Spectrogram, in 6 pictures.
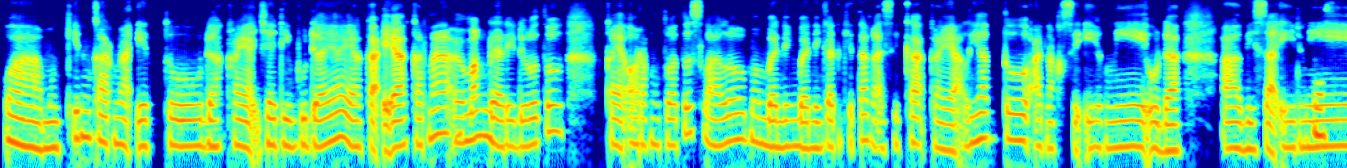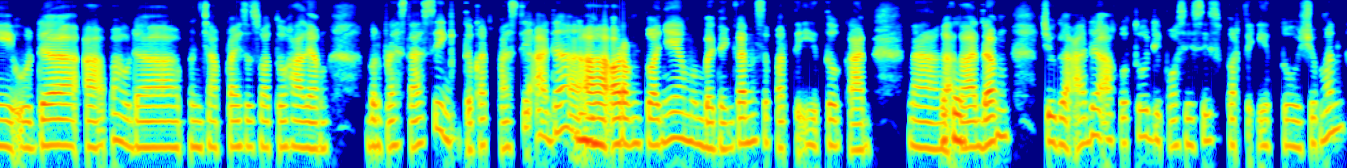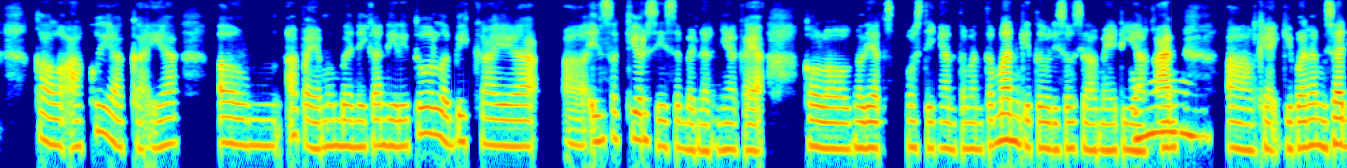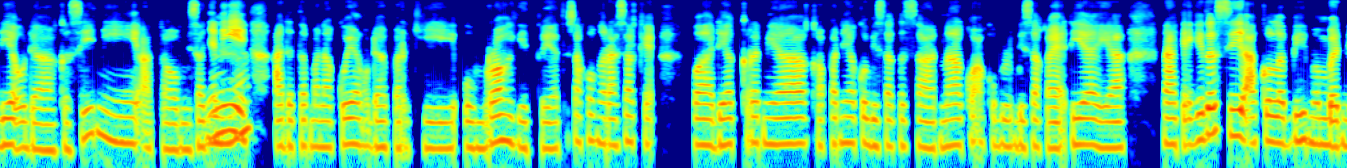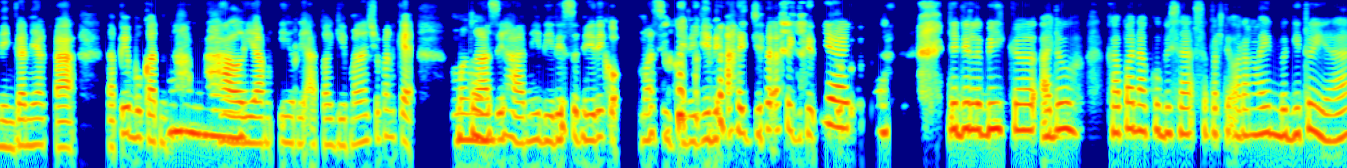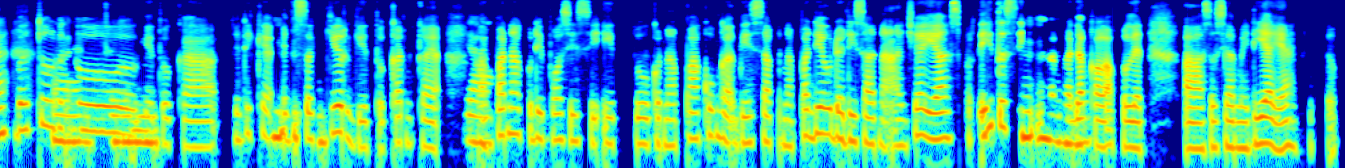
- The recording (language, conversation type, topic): Indonesian, podcast, Bagaimana cara menghentikan kebiasaan membandingkan diri dengan orang lain?
- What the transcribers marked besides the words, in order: in English: "insecure"; laugh; laughing while speaking: "aja, gitu"; in English: "insecure"; tapping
